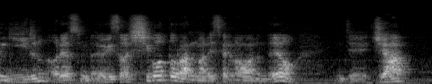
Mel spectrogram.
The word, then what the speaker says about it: 仕事: 같이 한번 몇 번 발음할까요? 시고토, 시고토 또 달리하면 싱오토, 싱오토 또는 시고토, 시고토 다 마찬가지입니다.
